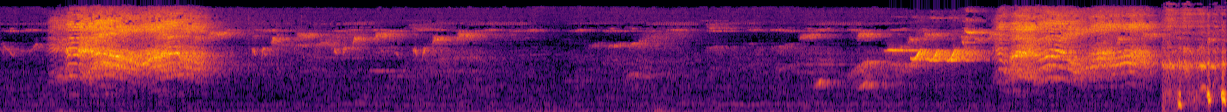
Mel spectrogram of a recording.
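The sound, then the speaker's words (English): A spotted catbird in Australia gives two loud, harsh, cat-like yowling wails, one at the start and one near the end, with softer chirps and twittering from other birds in between. “One of your favourite recordings in Australia has been of the spotted catbird.”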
